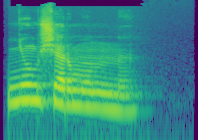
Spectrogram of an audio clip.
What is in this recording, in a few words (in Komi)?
"нюмсермунны", Komi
